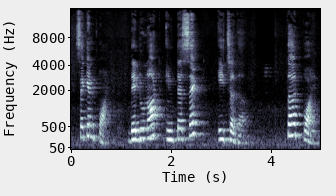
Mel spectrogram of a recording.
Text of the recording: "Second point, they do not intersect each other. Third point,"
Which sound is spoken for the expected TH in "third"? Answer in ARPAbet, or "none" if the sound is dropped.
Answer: T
